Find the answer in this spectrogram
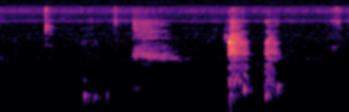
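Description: A man coughing twice, two short coughs about half a second apart near the end, against near silence.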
